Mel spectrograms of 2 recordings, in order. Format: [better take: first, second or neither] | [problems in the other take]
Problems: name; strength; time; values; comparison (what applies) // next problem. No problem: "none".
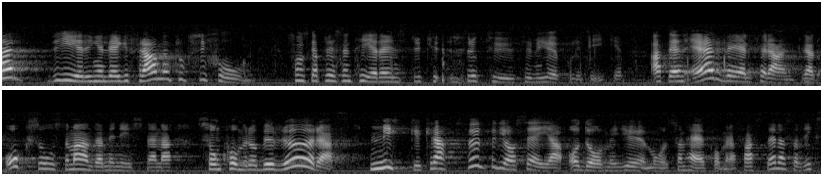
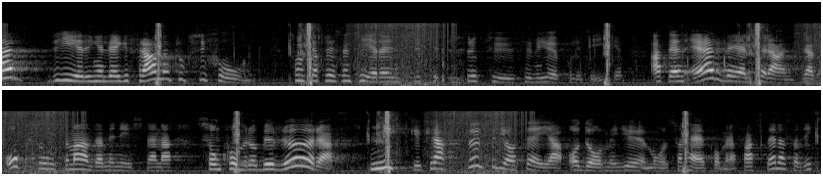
first | background sound (Fire); 8 dB below the speech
